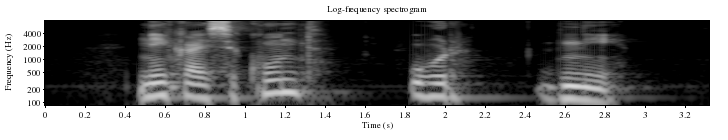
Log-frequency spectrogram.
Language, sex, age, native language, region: Slovenian, male, 18-29, Slovenian, Savinja region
